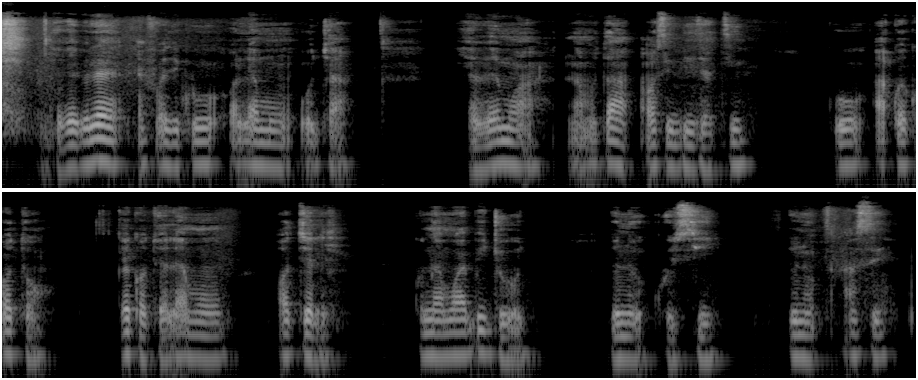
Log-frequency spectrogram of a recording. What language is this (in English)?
Ikposo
